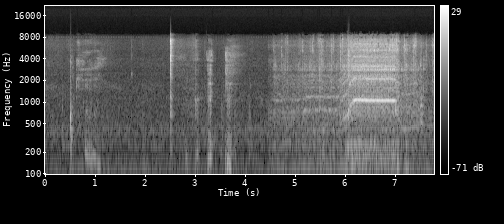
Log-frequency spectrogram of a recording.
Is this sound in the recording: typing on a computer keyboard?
no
